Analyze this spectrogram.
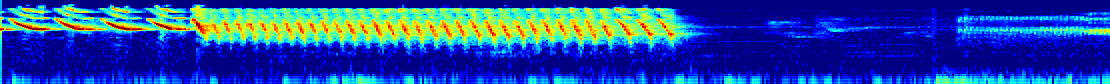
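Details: Canary singing: a series of quick, rising, whistled notes that run into a long, fast, buzzy trill lasting about three seconds, then a short pause and softer warbling. A low hum sits in the background.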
